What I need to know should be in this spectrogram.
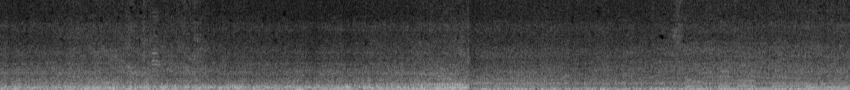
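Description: A motorbike engine hums steadily nearby.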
